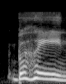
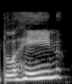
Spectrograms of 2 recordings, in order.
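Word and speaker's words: Bláithín: I think it's going to be either Blathan. I really still don't know how to pronounce her name. Bogue. Blaheen, that's it. Blaheen, Bogue, or Erica O'Shea.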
